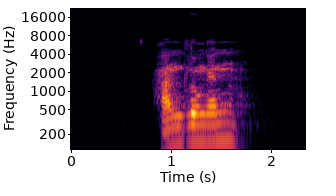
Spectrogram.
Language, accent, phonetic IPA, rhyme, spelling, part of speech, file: German, Austria, [ˈhandlʊŋən], -andlʊŋən, Handlungen, noun, De-at-Handlungen.ogg
- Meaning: plural of Handlung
